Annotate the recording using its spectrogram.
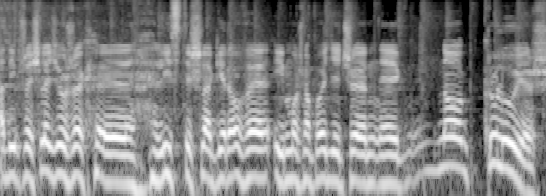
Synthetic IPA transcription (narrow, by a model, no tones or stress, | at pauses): ad̪ʲipʂɛɕlɛd͡ʑiwʐɛ | lʲist̪ɘʂlaɡʲjɛɾɔvɛimɔʐnapɔvjed͡ʑed͡ʑʐɛ | nɔkɾulujɛʂ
